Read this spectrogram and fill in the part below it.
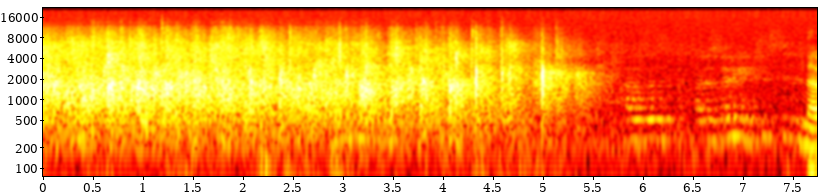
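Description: At a poetry slam, an audience applauds a poet with steady clapping that fades out after about five seconds, and a voice begins speaking once it dies down.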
